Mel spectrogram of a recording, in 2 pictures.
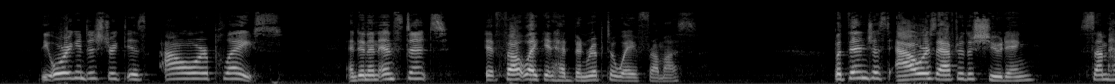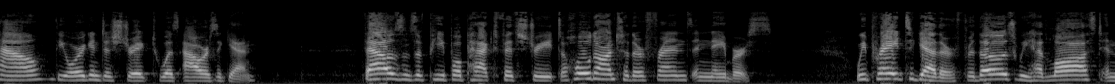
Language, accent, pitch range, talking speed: English, American, 175-230 Hz, 155 wpm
